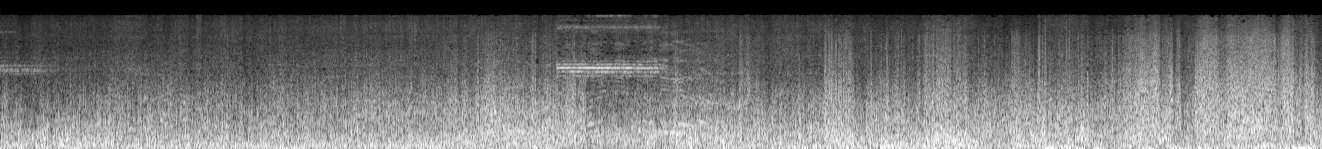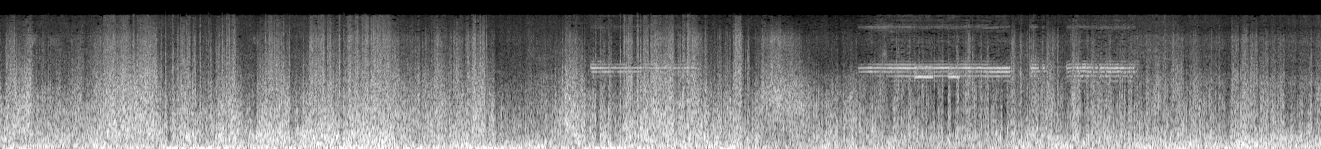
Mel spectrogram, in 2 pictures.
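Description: Wind buffeting the microphone on a moving motorcycle, over the bike's engine and road noise in city traffic. Short high horn beeps sound about six seconds in and twice more near the end.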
